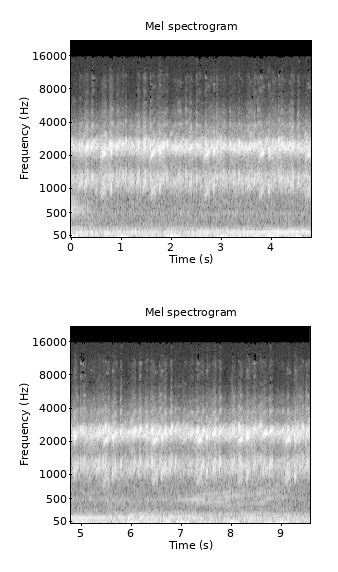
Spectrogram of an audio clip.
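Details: Nighttime Pacific tree frogs in Richmond, British Columbia, Canada, massed in continuous pulsing croaks; a faint low rumble, with a soft rising tone near the end.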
